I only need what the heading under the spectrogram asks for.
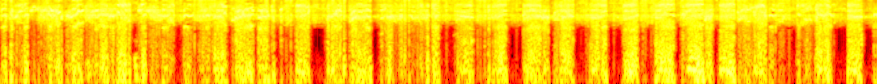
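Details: Swiftlets heard while checking a location: steady, high-pitched, buzzy twittering that pulses with quick, regular breaks throughout, with nothing else clearly audible.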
